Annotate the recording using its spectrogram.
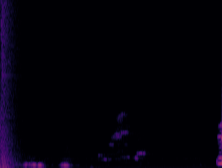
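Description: Near silence on a video-call line, broken by a few faint, brief sounds in the first second and a half.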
